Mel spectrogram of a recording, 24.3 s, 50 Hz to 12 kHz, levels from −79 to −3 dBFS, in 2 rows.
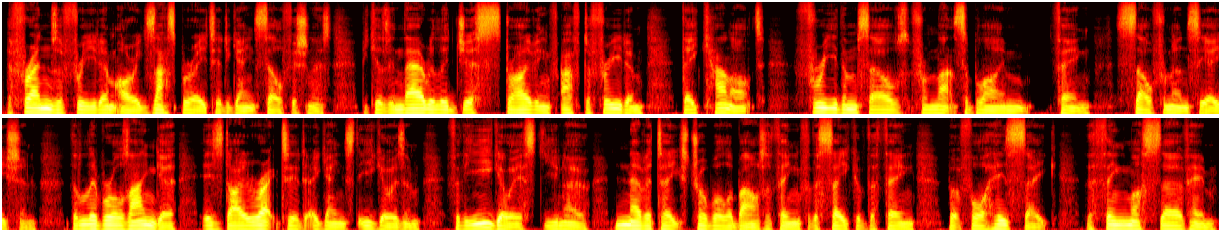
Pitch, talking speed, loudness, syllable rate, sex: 100 Hz, 140 wpm, -18 LUFS, 4.5 syllables/s, male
